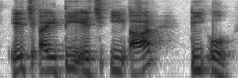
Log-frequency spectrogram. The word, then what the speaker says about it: hitherto: हिथरटू, HITHERTO. Never pronounce H, always pronounce it as H. It is not H, it is H. Hitherto, HITHERTO.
